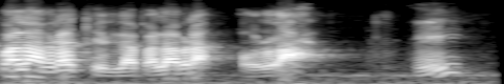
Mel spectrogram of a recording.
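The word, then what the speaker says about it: olah: luego aparece Otra palabra que es la palabra Hola eh o L A H H la eh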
